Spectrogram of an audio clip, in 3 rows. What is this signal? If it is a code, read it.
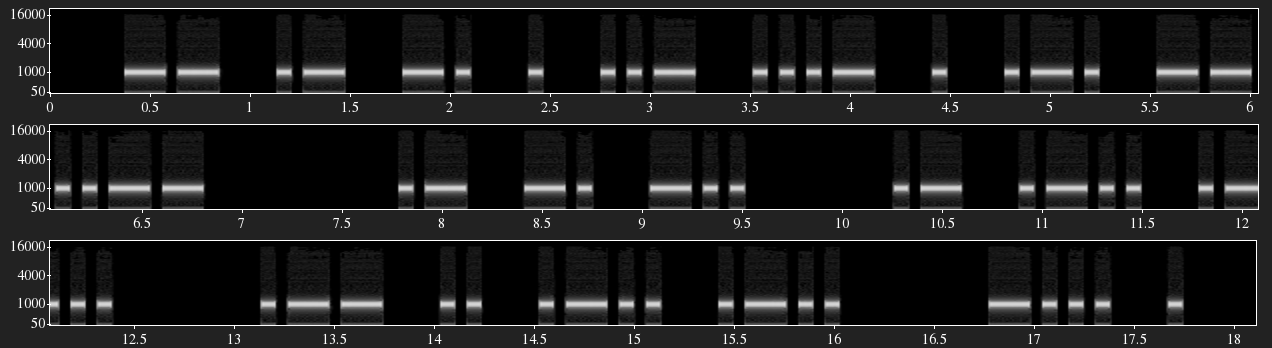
Morse code, heard as a keyed tone, about 18 wpm, spaced as for 15 wpm, 1000 Hz. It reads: MANEUVER, AND ALL WILL BE
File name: qotdfiles / 15wpm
